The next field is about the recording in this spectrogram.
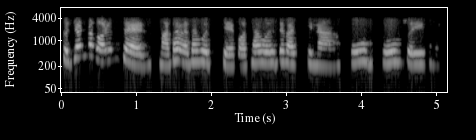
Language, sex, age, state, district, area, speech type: Bengali, female, 18-30, West Bengal, Purulia, urban, conversation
